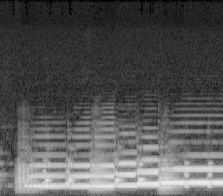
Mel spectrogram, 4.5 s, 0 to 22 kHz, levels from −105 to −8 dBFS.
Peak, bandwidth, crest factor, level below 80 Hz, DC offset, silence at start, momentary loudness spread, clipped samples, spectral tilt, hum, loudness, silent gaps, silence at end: -10 dBFS; 2.9 kHz; 10 dB; -64 dBFS; under 0.1%; 0 s; 5 LU; under 0.1%; -10.5 dB/octave; none; -20 LUFS; none; 0 s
